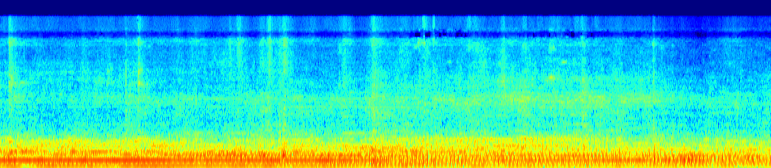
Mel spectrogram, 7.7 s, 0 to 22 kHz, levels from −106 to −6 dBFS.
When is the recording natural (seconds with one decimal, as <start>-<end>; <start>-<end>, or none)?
4.1-4.7; 5.3-6.1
